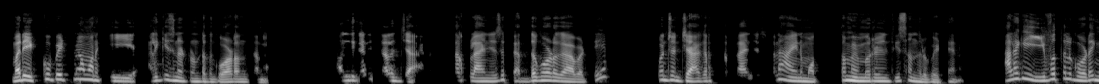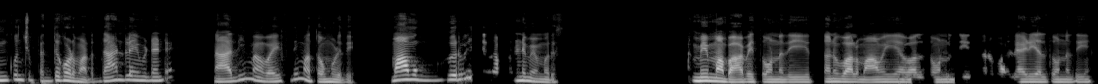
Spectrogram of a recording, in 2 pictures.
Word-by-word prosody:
మరి 170 +4 +8
ఎక్కువ 215 +7 -4
పెట్టినా 230 +2 0
మనకి 180 -6 -1 0.3
అలకేసినట్టు 180 -5 0
ఉంటుంది 125 -2 -3
గోడంతాను. 115 -3 -2 0.7
అందుకని 185 +7 -4
చాలా 170 - -1
జాగ్రత్తగా 190 - -5
ప్లాన్ 145 -2 +2
చేసి 155 +9 -3
పెద్ద 130 0 -6
గోడ 185 -1 +4
కాబట్టి 120 - -1 0.6
కొంచెం 200 -2 +1
జాగ్రత్తగా 150 +2 0
ప్లాన్ 145 0 -3
చేసుకొని 235 - -8
ఆయన 160 -4 +3
మొత్తం 195 +8 -6
మెమరీలు 155 -2 +3
తీసి 160 +2 -4
అందులో 125 -7 -1
పెట్టాను. 125 - -9 0.5
అలాగే 260 0 +2
ఇవతల 250 +8 -1
గోడ 175 0 +3
ఇంకొంచెం 200 0 -1
పెద్ద 155 0 -6
గోడనమాట. 130 - +2 0.2
దాంట్లో 205 +4 +1
ఏమిటంటే 180 - -1 0.5
నాది, 135 - +2
మా 175 - +2
వైఫ్‌ది, 155 - -3
మా 170 - +1
తమ్ముడిది 115 -5 -1 0.4
మా 200 - +10
ముగ్గురివి 215 +6 -1
చిన్నప్పటి 195 -2 -10
నుండి 180 0 +4
మెమోరీస్. 115 -4 -3 1.4
మేము 165 -1 +7
మా 145 - +10
బాబాయ్‌తో 115 +1 +2
ఉన్నది, 115 0 -1 0.3
తను 130 0 0
వాళ్ళ 120 0 +3
మామయ్య 115 +2 0
వాళ్ళతో 115 0 -6
ఉన్నది, 115 -1 -5
తను - - -14
వాళ్ళ - - -6
డ్యాడీ 120 0 0
వాళ్ళతో 115 0 -3
ఉన్నది, 115 +1 -4
155 Hz, 155 wpm, -24 LUFS, 120-190 Hz, 1.4 s, మా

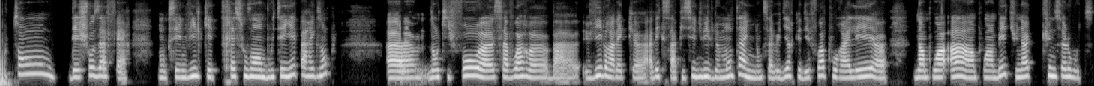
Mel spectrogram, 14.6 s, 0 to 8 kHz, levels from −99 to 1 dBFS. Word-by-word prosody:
le - - -1
temps 300 -3 -2 0.2
des 215 +2 -1
choses 255 +2 0
à 245 - +2
faire 230 - -6 0.4
donc, 200 -1 -6
c'est 215 - -3
une 210 - -1
ville 240 +2 +2
qui 225 - -5
est 210 0 -9
très 235 - -2
souvent 230 -1 +3
embouteillée, 230 +5 +1
par 250 -2 -1
exemple. 260 - -3 0.7
Heu, 200 0 +7 0.4
donc 210 +2 -3
il - - -6
faut, 250 +5 +4
heu, 205 0 +4
savoir, 215 +2 +1
heu, 205 -1 -1
bah, 190 - -4
vivre 245 +7 0
avec, 205 -1 -3
heu, - - -4
avec 210 - -3
ça. - - -4
Puis, 200 - -10
c'est 235 - -4
une 225 - +1
ville 230 -3 +2
de 205 - -4
montagne, 235 +1 +1
donc 195 +2 -5
ça 200 -2 -5
veut 200 - -5
dire 240 +4 0
que, 220 - -4
des 195 0 -4
fois, 255 +4 0
pour 220 -5 -4
aller, 215 +5 +2
heu, 195 -1 0 0.4
d'un 210 +1 +4
point 210 0 +5
A 230 0 +6
à 200 - +4
un 195 - +1
point 205 0 -3
B, 240 +6 0
tu 215 - -7
n'as 230 +3 +2 0.2
qu'1 250 -2 +2
seule 235 -1 0
route. 200 -4 -9
220 Hz, 240 wpm, -19 LUFS, 205-240 Hz, 0.7 s, Heu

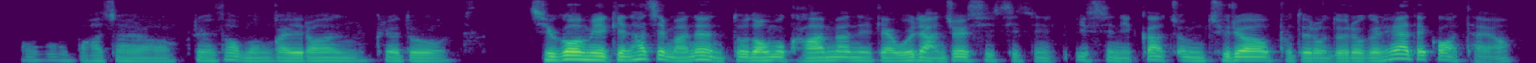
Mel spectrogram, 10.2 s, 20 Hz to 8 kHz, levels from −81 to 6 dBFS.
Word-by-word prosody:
어, 110 -1 -18
맞아요. 95 -1 -10
그래서 105 +4 -6
뭔가 100 0 -5
이런 100 0 -2
그래도 100 -2 -4 0.5
즐거움이 130 +1 +7
있긴 120 0 +1
하지만 135 -7 +1
또 115 +1 0
너무 110 +1 +4
과하면 105 +2 0
이게 100 0 -3
오히려 100 +2 +2
안 90 0 -4
좋을 115 +2 0
수 110 +1 -10
있수있 100 -2 -12
있으니까 110 +1 -4
좀 105 -3 -6
줄여 115 +1 +3
보도록 95 -2 -3
노력을 95 +2 -2
해야 165 +2 +4
될 145 - 0
것 130 - 0
같아요. 90 -5 -8
105 Hz, 355 characters per minute, -23 LUFS, 100-115 Hz, 0.5 s, 즐거움이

